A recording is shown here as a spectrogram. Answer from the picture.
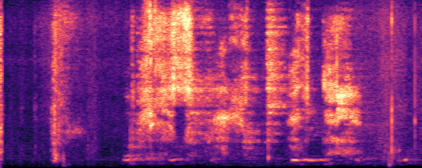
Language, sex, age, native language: Icelandic, other, 18-19, Icelandic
